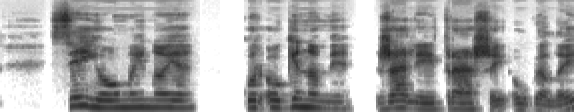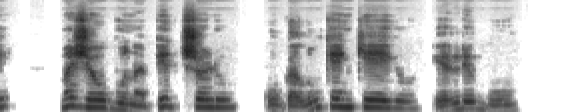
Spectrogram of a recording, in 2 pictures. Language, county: Lithuanian, Utena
